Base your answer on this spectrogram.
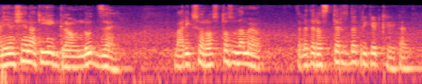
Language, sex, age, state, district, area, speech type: Goan Konkani, male, 18-30, Goa, Ponda, rural, spontaneous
